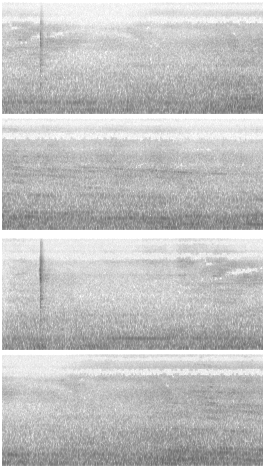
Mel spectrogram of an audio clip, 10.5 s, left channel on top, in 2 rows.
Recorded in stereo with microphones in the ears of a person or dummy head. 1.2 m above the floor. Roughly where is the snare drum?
Right.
